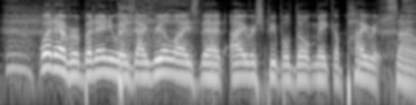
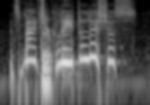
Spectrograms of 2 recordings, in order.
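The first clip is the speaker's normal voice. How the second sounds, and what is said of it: Irish accent imitating Lucky Charms leprechaun. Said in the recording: “he has an Irish accent ... Like Lucky from Lucky Charms. ... Yeah, that's kind of it.”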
